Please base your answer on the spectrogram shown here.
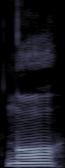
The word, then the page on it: qoo: apatani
